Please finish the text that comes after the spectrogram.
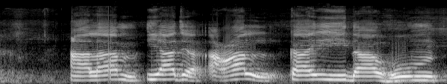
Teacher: এখানে ইয়াজ আল আইনটা উচ্চারণের সময় গলার মধ্যে চাপ দিয়ে পড়বেন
